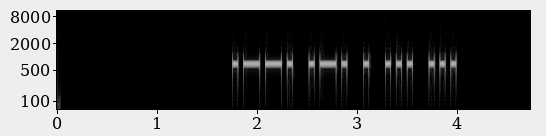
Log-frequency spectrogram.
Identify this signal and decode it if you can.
Morse code, heard as a keyed tone, about 22 wpm, 700 Hz. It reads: PRESS
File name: 5 Letter Words - First 3 Letters Given - 22wpm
